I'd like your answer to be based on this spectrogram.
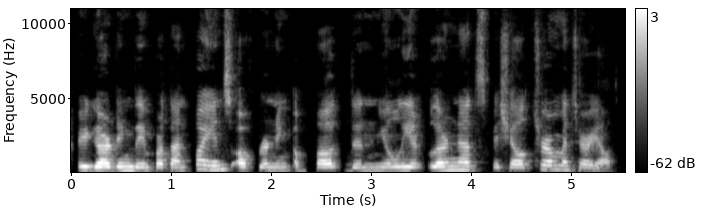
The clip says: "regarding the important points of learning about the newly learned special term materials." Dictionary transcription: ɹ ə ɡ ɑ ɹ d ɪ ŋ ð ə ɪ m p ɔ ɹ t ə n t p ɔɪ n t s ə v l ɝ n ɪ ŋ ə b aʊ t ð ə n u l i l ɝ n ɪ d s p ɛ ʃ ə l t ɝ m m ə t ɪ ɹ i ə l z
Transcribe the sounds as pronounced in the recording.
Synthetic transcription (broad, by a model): ɹ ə ɡ ɑ ɹ d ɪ ŋ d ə ɪ m p ɔ ɹ t ə n t p ɔɪ n t s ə f l ɝ n ɪ ŋ ə b aʊ t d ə n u l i l ɝ n ɪ d s p ɛ ʃ ə l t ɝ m m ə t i ɹ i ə l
